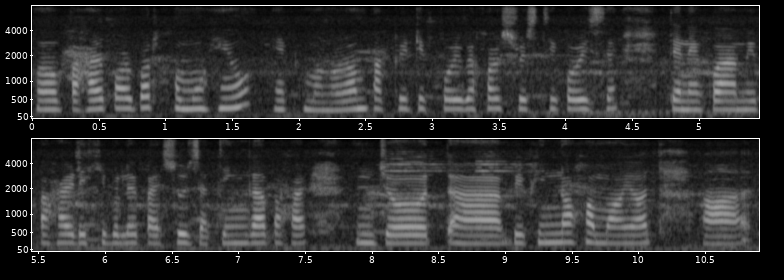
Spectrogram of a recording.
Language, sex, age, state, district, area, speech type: Assamese, female, 18-30, Assam, Kamrup Metropolitan, urban, spontaneous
